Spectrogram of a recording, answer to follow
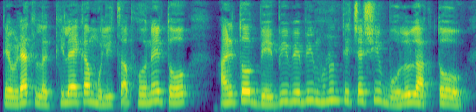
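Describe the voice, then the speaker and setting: Man narrating a recap, higher-pitched. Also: fairly quick, mellow. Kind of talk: scripted narration.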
